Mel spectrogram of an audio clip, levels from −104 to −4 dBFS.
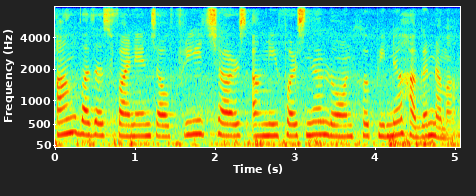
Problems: low volume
